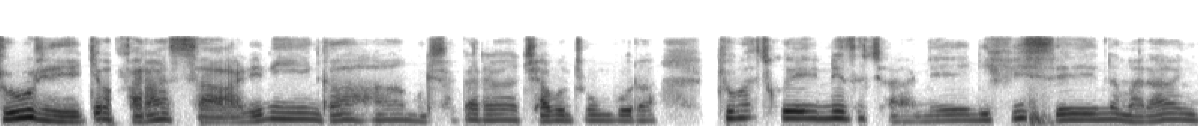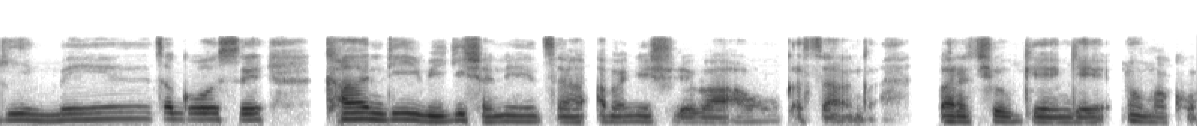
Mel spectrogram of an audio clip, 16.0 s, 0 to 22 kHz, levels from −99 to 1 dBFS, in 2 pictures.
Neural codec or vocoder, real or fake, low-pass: codec, 24 kHz, 6 kbps, HILCodec; fake; 7.2 kHz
